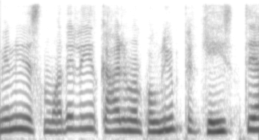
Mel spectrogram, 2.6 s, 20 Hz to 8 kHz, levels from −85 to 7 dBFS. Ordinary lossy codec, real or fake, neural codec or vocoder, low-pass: AAC, 48 kbps; fake; codec, 16 kHz in and 24 kHz out, 0.4 kbps, LongCat-Audio-Codec, four codebook decoder; 7.2 kHz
